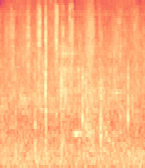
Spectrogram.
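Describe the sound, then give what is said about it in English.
Quick running footsteps of two ball boys retrieving a ball on a hard tennis court during a match, a rapid run of light steps over a steady wash of background crowd noise. “Footsteps of two ball boys who got involved in the retrieval process on that occasion.”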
